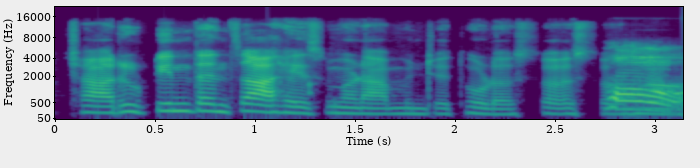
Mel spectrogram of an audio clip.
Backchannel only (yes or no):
no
